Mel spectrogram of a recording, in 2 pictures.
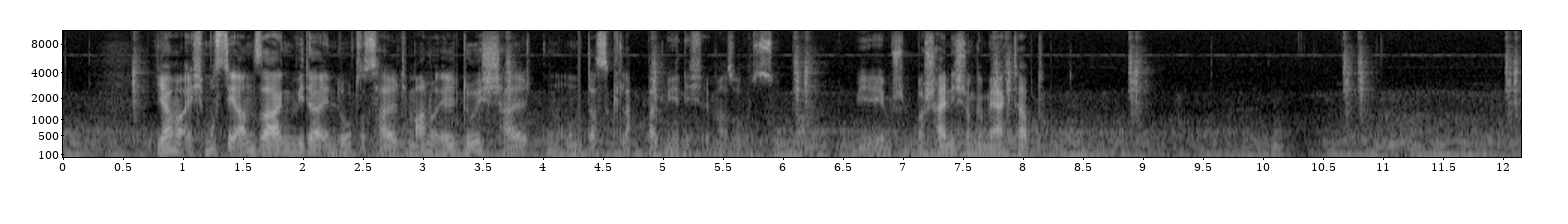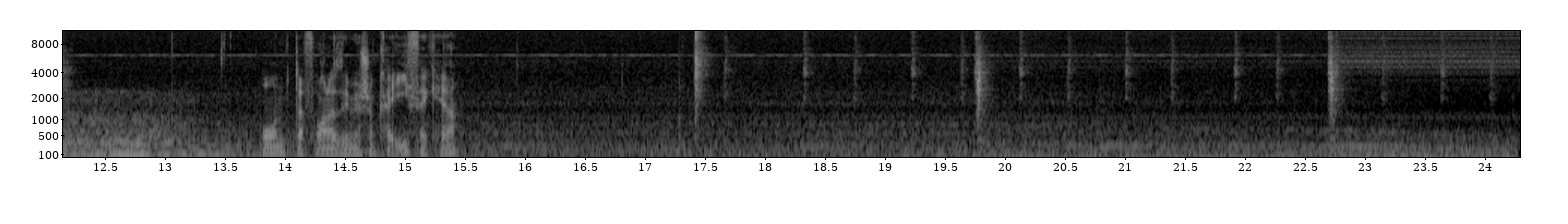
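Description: A low-floor tram hums as it rolls along rails.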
